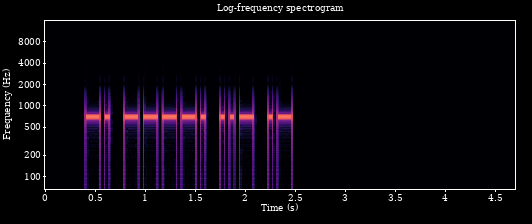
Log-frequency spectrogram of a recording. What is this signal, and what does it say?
Morse code, heard as a keyed tone, about 25 wpm, 700 Hz. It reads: N9UA
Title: Easy Call Signs Repeated 2x - 25wpm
